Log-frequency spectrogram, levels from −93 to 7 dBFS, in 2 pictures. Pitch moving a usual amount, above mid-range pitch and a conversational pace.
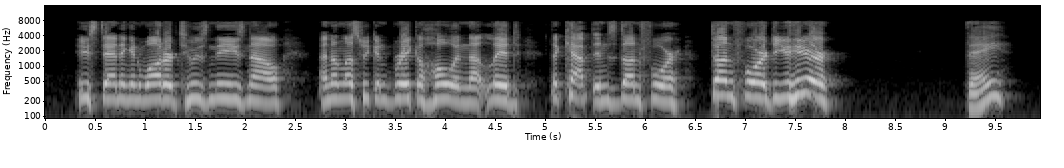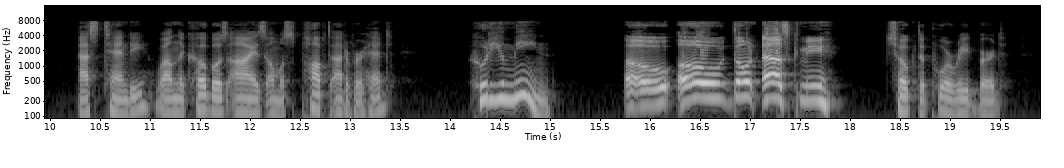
No: wide, 8.6 semitones; high, 210 Hz; average, 160 wpm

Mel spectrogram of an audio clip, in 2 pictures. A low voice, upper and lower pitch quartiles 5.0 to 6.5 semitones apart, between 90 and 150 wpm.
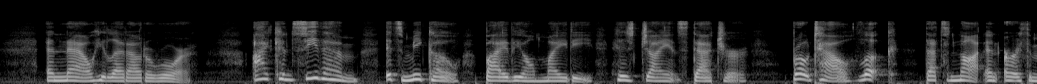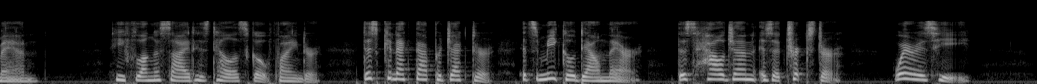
No: medium, 185 Hz; wide, 5.6 semitones; slow, 135 wpm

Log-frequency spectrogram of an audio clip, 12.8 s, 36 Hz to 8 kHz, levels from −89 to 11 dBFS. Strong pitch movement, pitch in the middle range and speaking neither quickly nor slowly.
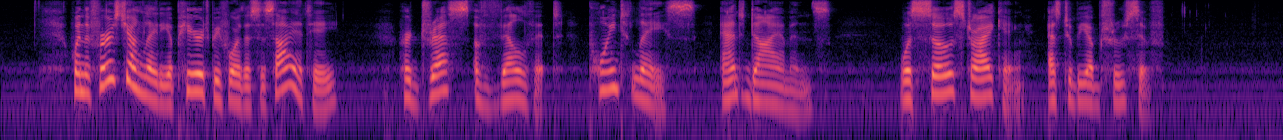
No: wide, 7.8 semitones; medium, 175 Hz; slow, 110 wpm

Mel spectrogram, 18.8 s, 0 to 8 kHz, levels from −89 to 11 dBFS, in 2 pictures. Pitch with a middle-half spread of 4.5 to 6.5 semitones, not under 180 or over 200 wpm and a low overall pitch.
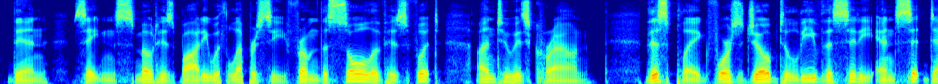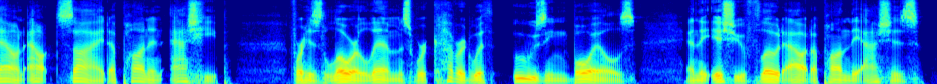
No: average, 4.9 semitones; average, 155 wpm; very low, 80 Hz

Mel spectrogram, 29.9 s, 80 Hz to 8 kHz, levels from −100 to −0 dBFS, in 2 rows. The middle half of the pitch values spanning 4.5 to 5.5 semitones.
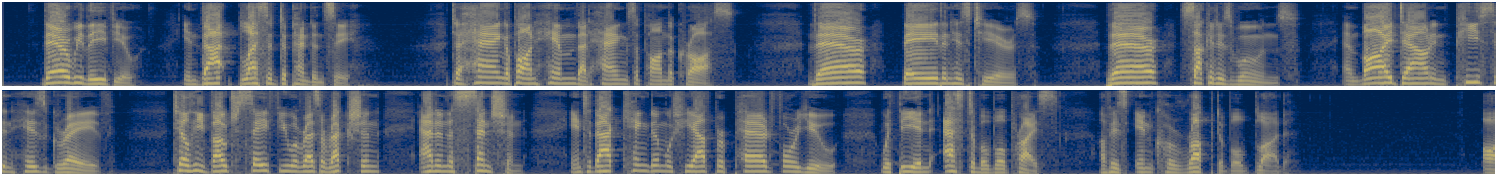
Yes: average, 4.8 semitones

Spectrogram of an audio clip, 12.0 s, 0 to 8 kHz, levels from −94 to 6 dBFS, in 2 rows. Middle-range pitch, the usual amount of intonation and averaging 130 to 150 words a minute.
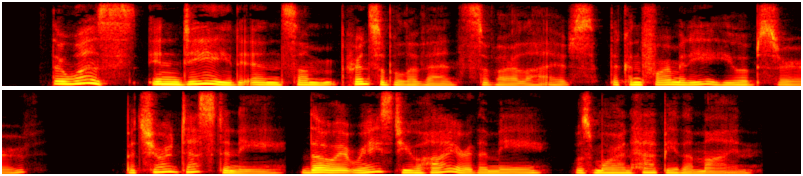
Yes: medium, 180 Hz; average, 4.2 semitones; average, 145 wpm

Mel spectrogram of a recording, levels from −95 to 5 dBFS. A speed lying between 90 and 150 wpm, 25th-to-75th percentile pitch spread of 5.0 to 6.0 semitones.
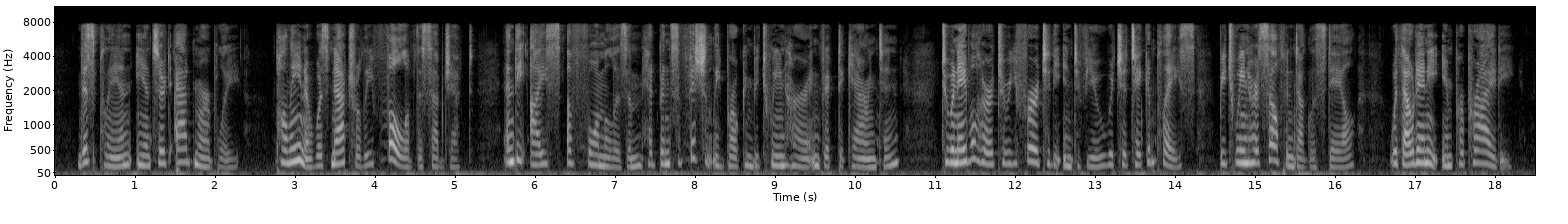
Yes: average, 145 wpm; wide, 5.5 semitones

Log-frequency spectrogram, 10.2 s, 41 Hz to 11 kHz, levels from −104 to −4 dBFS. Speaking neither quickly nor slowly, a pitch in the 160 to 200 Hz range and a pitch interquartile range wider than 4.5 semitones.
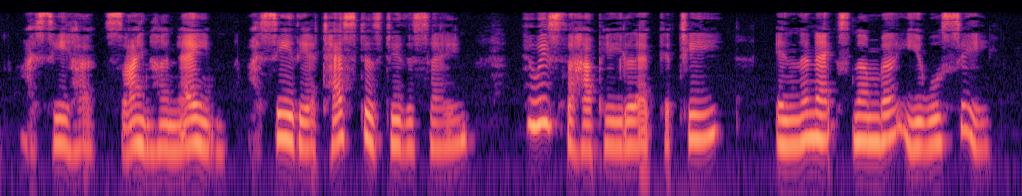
No: average, 145 wpm; medium, 185 Hz; average, 3.5 semitones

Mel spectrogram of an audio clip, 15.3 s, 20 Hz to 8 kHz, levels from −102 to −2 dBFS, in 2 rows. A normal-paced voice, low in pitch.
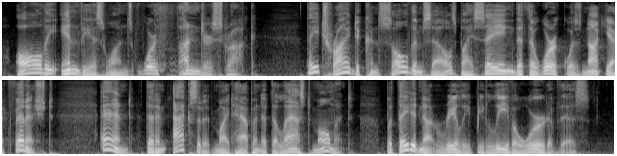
Yes: average, 155 wpm; low, 105 Hz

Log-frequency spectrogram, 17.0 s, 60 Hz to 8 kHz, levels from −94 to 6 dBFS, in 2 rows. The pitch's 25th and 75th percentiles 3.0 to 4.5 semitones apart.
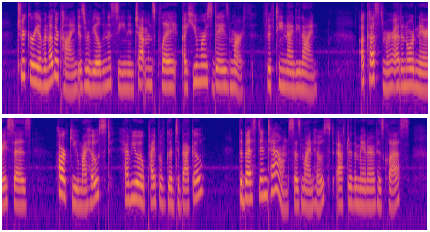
Yes: average, 4.0 semitones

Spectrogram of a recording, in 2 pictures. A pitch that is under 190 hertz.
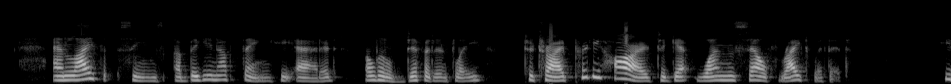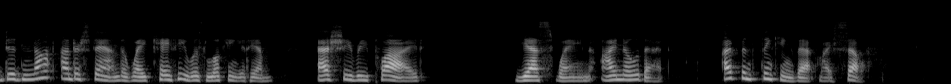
No: high, 195 Hz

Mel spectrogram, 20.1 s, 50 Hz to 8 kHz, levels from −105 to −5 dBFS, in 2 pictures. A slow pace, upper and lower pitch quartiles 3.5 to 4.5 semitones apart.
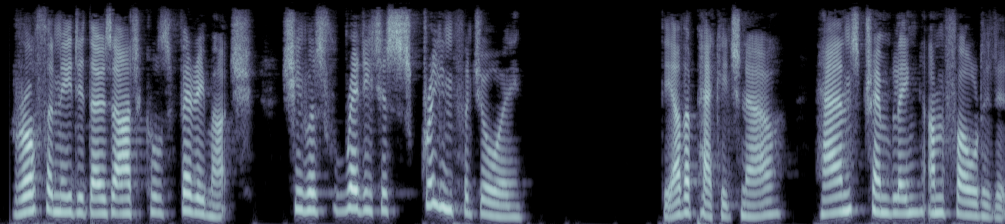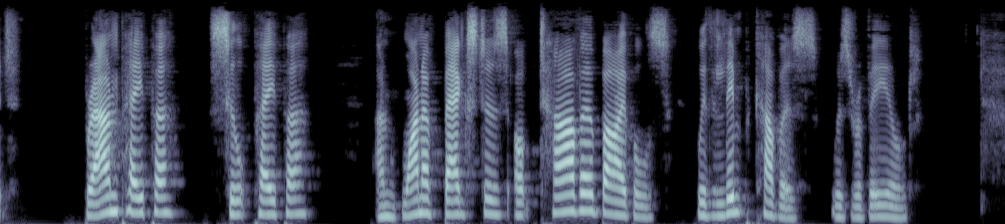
Yes: slow, 105 wpm; average, 4.1 semitones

